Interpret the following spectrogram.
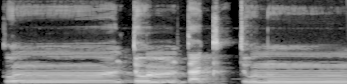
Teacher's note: Taktumunnya kita baca 6 harokat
